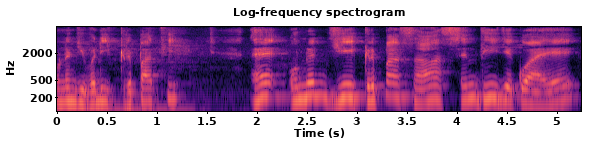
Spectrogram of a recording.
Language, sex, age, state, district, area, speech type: Sindhi, male, 60+, Delhi, South Delhi, urban, spontaneous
